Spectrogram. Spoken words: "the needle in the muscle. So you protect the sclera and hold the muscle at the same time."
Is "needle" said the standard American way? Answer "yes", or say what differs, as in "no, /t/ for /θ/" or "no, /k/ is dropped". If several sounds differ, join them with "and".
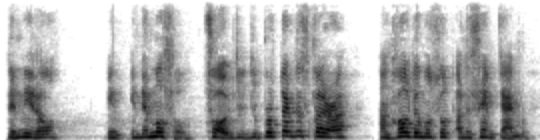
no, /n/ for /l/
